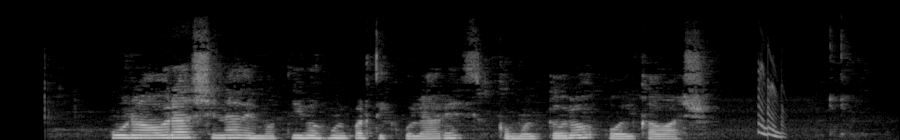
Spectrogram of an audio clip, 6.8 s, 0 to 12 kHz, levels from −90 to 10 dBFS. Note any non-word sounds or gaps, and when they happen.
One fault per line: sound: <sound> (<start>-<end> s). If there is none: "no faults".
sound: chirp (5.7-5.9 s)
